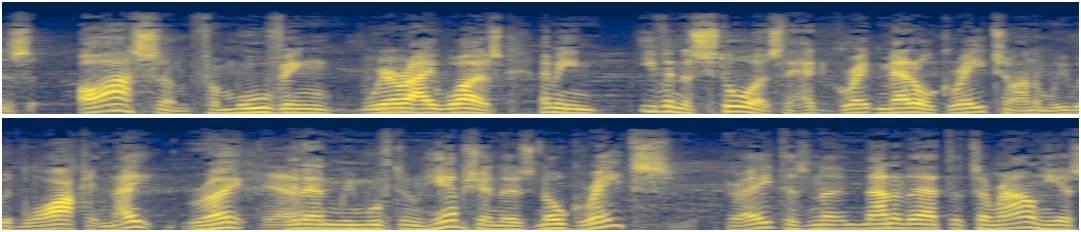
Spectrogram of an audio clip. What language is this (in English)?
English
